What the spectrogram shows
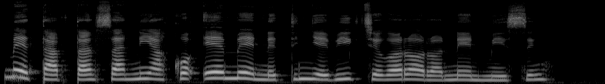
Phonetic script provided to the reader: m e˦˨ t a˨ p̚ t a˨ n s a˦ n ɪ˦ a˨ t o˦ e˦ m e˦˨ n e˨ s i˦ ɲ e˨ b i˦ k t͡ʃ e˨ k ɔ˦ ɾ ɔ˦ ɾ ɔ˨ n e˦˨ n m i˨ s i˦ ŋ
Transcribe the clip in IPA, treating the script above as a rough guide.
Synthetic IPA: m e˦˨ t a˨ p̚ t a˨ n s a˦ n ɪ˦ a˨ k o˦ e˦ m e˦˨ n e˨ t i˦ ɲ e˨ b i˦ k t͡ʃ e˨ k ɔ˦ ɾ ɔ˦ ɾ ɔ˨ n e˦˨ n m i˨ s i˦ ŋ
